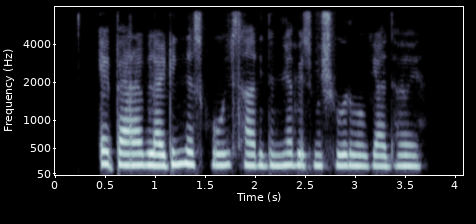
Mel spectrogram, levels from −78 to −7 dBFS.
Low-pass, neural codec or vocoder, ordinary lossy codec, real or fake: 7.2 kHz; codec, 16 kHz, 2 kbps, FunCodec, trained on Chinese and English, 25 frames a second; AAC, 48 kbps; fake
